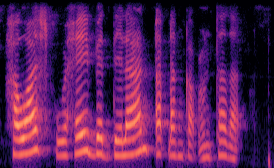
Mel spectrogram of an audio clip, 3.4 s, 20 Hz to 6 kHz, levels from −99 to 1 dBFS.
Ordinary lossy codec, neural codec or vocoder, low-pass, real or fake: Opus, 24 kbps; none; 5.4 kHz; real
